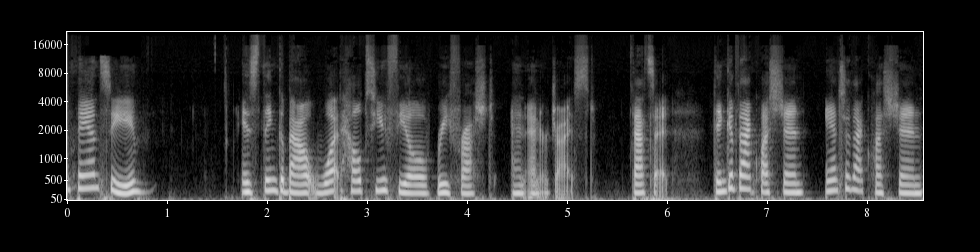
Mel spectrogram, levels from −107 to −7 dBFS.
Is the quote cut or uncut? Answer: uncut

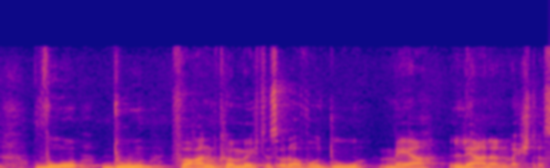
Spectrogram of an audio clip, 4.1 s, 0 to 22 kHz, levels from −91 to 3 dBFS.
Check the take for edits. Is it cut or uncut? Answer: cut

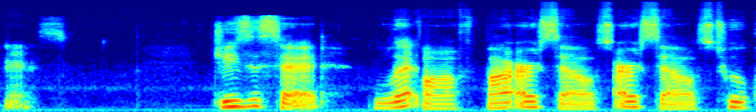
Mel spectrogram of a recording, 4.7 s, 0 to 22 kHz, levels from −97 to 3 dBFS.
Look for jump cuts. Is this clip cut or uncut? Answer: cut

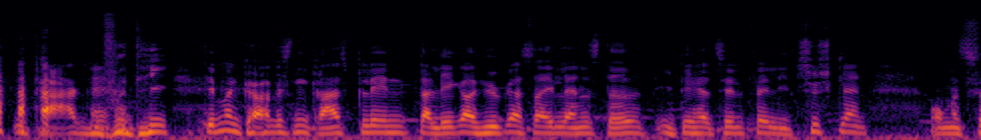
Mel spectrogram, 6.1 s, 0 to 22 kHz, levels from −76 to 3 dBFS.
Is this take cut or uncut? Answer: uncut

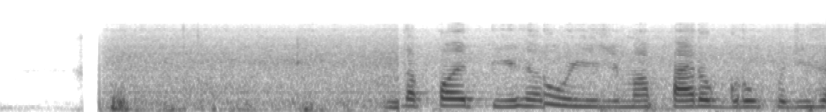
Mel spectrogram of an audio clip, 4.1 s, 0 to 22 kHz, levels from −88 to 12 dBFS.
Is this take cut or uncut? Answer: cut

